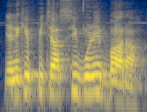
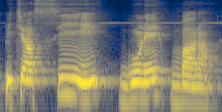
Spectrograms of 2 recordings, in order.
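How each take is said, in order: First: Said in the usual way. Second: पिचासी गुणे बारह spoken slowly, word by word as if calculating; slow working-out. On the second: Shown as a demonstration. Teacher slowly works the sum for students. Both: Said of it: "तो आप कैसे करोगे".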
